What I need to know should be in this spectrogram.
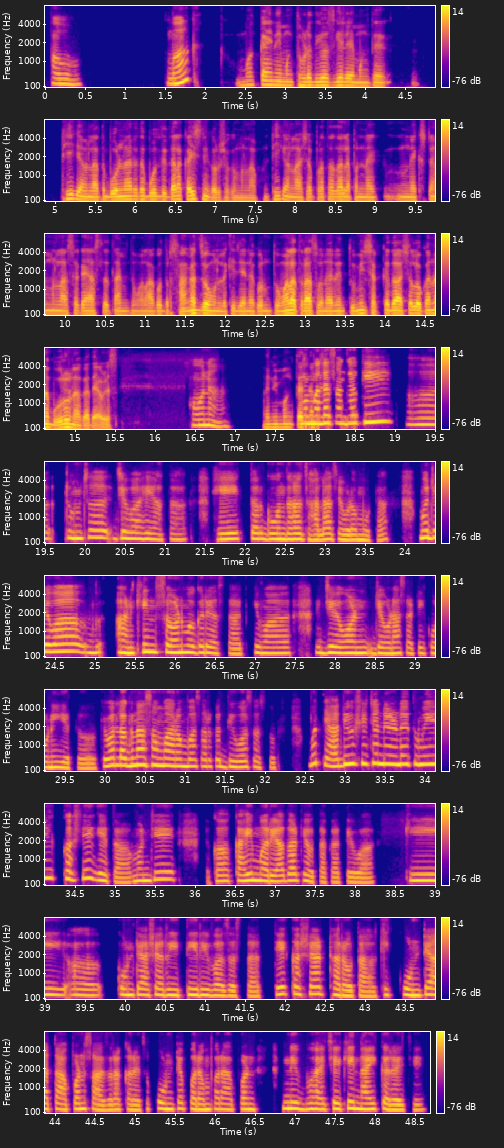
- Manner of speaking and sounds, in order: static; tapping; other background noise; in English: "नेक्स्ट टाईम"; laughing while speaking: "सांगत जाऊ"; "बोलवू" said as "बोलू"; distorted speech; "निभवायचे" said as "निभायचे"
- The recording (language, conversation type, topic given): Marathi, podcast, एकाच कुटुंबात वेगवेगळ्या परंपरा सांभाळताना कसं वाटतं?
